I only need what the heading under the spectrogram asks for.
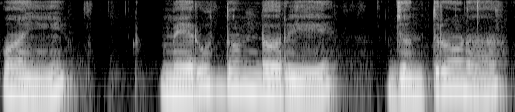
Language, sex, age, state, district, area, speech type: Odia, male, 18-30, Odisha, Nabarangpur, urban, spontaneous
